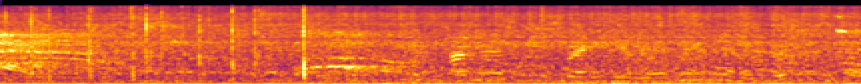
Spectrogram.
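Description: Indoor gym ambience: overlapping chatter of players and spectators over a steady low hum, with a few sharp knocks of a volleyball being struck or bouncing.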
